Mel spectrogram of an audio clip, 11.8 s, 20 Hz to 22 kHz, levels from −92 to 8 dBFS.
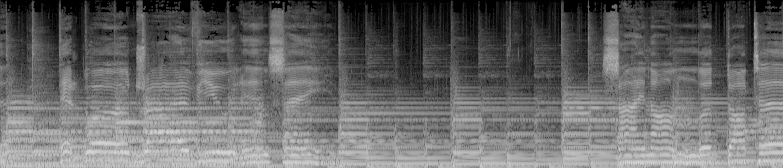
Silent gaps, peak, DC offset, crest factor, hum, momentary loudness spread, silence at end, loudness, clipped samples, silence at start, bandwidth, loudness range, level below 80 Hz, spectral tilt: none; 0 dBFS; under 0.1%; 12 dB; none; 9 LU; 0 s; -14 LUFS; under 0.1%; 0 s; over 20 kHz; 7 LU; -26 dBFS; -5.5 dB/octave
